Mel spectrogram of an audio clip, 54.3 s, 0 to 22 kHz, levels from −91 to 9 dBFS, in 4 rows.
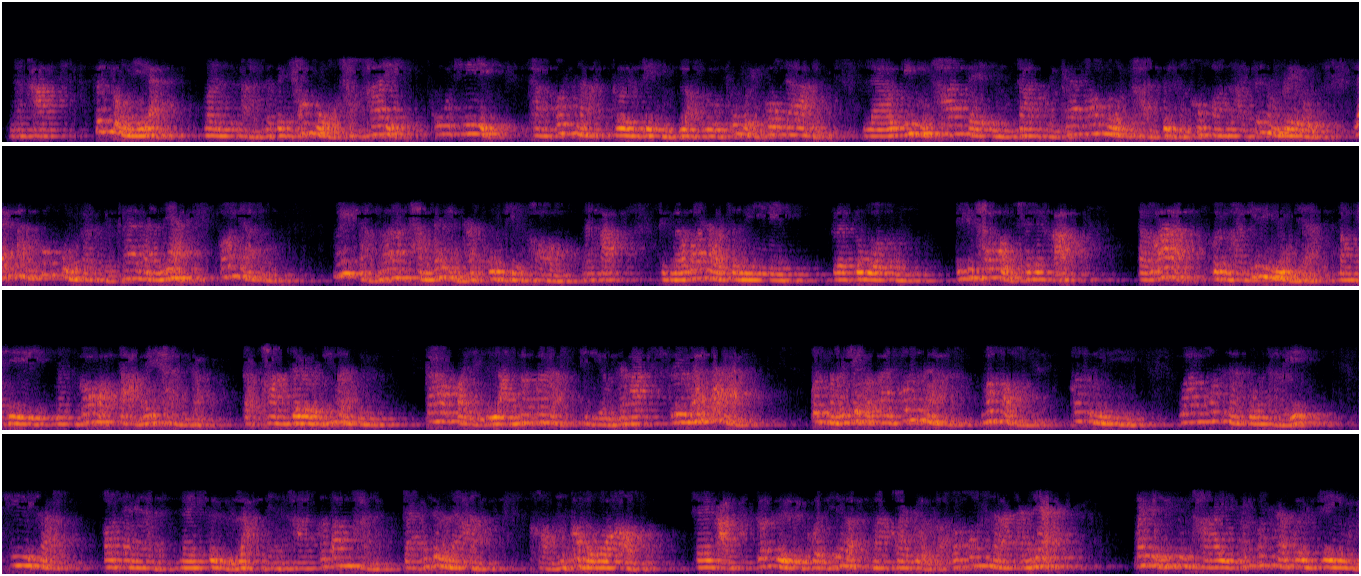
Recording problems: off-mic speech; far
garbled, watery; badly
room echo; noticeable; dies away in 0.7 s

